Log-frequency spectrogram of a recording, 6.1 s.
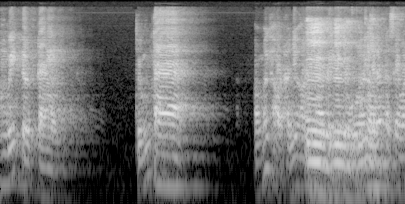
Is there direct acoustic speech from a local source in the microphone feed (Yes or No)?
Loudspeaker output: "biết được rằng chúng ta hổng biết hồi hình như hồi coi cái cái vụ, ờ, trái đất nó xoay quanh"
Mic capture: Yes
